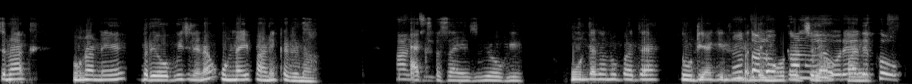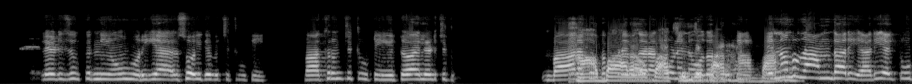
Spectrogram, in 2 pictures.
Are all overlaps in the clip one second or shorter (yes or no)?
no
